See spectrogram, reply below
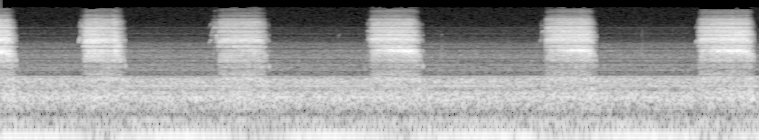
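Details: Barn owl nestlings, short of food, utter six rasping hiss bursts, each about half a second, at irregular gaps of one to two seconds over a low hum.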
